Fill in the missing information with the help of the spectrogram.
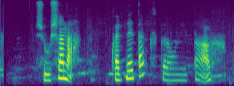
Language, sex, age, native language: Icelandic, female, 11, Icelandic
